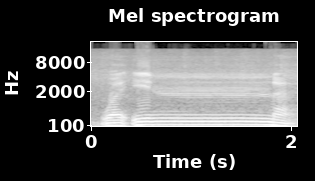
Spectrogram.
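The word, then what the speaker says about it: وَإِنَّ: Cara membacanya menahan bunyi suara nnya atau bunyi suara nunnya sepanjang dua harakat. Wa inna baru dilepas ya.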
